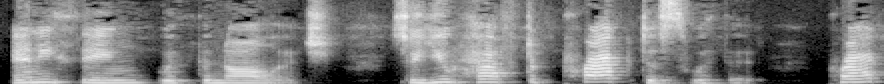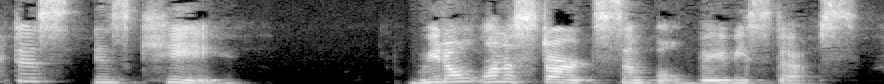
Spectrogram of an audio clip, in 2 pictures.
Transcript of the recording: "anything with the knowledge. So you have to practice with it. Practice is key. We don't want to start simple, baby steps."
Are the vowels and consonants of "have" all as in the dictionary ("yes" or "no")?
no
